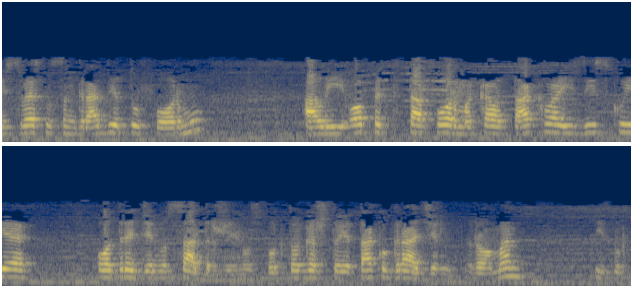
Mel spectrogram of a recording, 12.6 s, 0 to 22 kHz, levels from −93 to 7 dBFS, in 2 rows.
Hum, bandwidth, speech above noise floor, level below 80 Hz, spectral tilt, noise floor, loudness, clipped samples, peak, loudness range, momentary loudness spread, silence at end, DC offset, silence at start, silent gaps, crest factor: none; 5.2 kHz; 23 dB; -46 dBFS; -8.5 dB/octave; -41 dBFS; -18 LUFS; under 0.1%; 0 dBFS; 5 LU; 14 LU; 0 s; under 0.1%; 0 s; none; 18 dB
